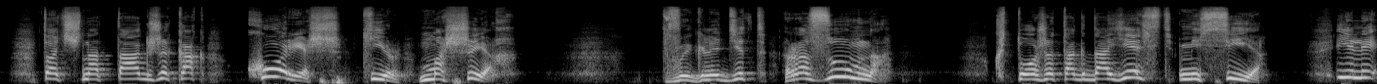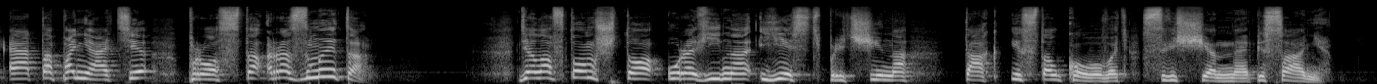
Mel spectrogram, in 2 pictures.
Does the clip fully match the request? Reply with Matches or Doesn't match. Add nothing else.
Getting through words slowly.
Matches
